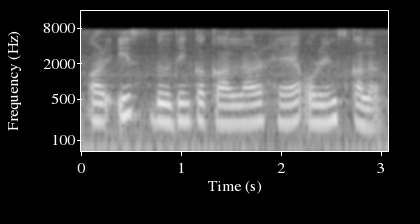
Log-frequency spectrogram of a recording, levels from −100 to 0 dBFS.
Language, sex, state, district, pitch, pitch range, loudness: Hindi, female, Tripura, West Tripura, 215 Hz, 200-220 Hz, -15 LUFS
